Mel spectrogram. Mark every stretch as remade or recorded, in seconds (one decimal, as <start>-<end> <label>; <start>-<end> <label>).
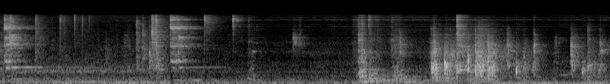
0.0-2.3 recorded; 2.3-6.1 remade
